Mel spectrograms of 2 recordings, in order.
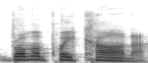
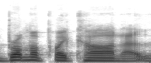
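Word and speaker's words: Brommapojkarna: such a long word, Bromma Poikana. I think the J in it is pronounced more like a Y, someone told me. So Bromma Poikana, their academy, they have like 4,000 people or players within it.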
